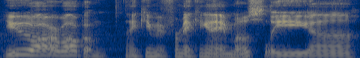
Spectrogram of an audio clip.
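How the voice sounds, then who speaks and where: A man's voice: fairly high pitch, big pitch swings, a little slow, gravelly, slight background noise. A man streaming a video game, reacting casually and swearing now and then, with many fillers and restarts. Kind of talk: live gameplay commentary.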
